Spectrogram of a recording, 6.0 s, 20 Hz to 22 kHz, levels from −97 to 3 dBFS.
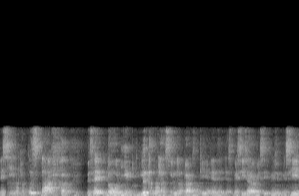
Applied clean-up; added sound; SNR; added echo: neural separator model SepFormer DNS4.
